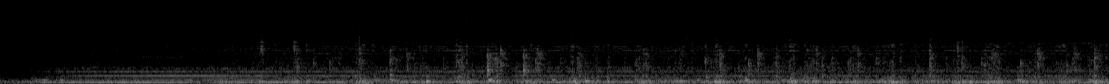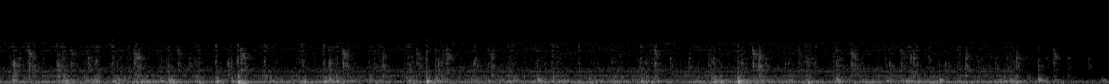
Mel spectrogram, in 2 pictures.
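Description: AEG Öko-Lavamat 6955 Sensorlogic front-loader tumbling a load of whites in the main wash: the drum motor starts, runs with a steady hum while water sloshes and the wet laundry flops inside the drum, then stops after about twenty seconds.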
